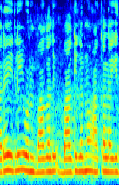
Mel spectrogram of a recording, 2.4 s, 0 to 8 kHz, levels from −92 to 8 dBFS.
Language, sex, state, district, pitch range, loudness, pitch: Kannada, female, Karnataka, Koppal, 220-240 Hz, -13 LUFS, 230 Hz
